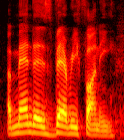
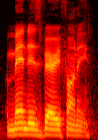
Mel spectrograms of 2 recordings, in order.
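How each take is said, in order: First: It is said in a put-on Jewish accent. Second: It is said in the speaker's ordinary voice.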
